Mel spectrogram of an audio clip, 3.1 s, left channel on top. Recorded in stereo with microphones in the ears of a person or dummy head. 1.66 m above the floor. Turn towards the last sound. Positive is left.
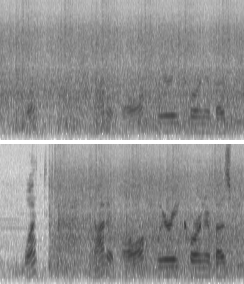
turn(degrees=-65)  # may be behind; listen again after turning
